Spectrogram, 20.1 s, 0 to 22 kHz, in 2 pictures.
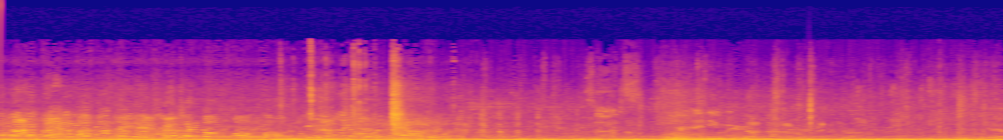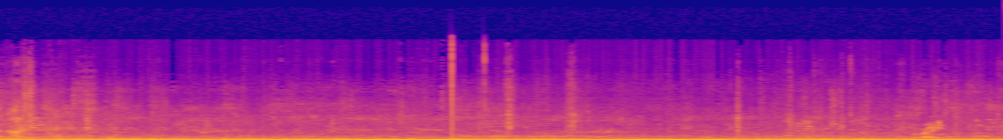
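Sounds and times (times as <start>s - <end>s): people talking: 0.0s - 13.7s, 17.0s - 20.0s
vehicle engine idling: 0.0s - 20.0s.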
